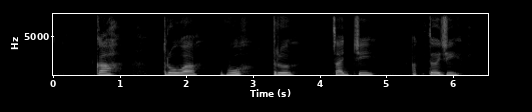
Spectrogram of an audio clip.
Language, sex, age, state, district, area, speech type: Kashmiri, female, 30-45, Jammu and Kashmir, Kulgam, rural, spontaneous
